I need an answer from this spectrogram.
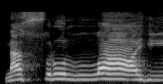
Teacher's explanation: এটা নাস সদ র লাম পেশ রুল লাম খাড়া জবর ল আল্লাহ শব্দের লামের ডাইনে পেশ মোটা আওয়াজে পড়তে হবে রটাও মোটা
